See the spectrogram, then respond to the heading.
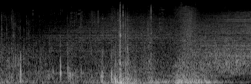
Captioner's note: hoofbeats; falls down; splashing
